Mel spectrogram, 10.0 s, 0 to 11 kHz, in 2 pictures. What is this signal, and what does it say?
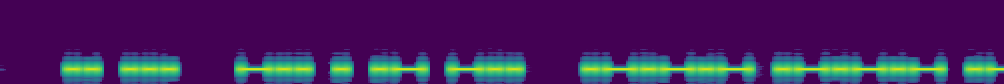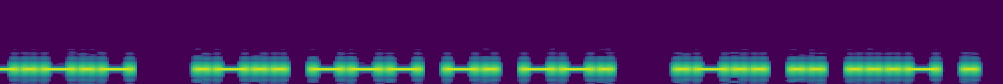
Morse code, heard as a keyed tone, about 25 wpm, 600 Hz. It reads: IS DEAD ... LONG LIVE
